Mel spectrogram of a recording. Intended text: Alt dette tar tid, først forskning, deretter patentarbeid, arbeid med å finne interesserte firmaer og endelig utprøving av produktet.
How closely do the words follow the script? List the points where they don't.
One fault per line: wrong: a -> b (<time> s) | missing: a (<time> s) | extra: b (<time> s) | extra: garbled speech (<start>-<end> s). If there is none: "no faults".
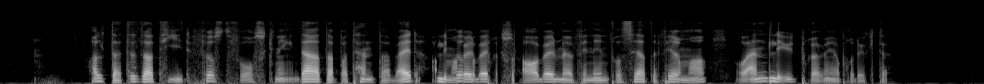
extra: garbled speech (4.4-5.2 s)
